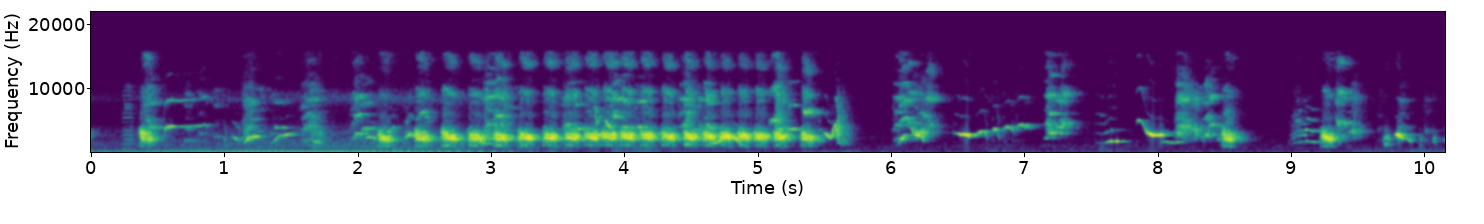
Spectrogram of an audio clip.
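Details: An Oriental magpie-robin (kacer) gives a fast, buzzy chatter of rapid high notes, then clear whistled phrases rising and falling, with a low hum at the start, used as a lure for young untrained birds.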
